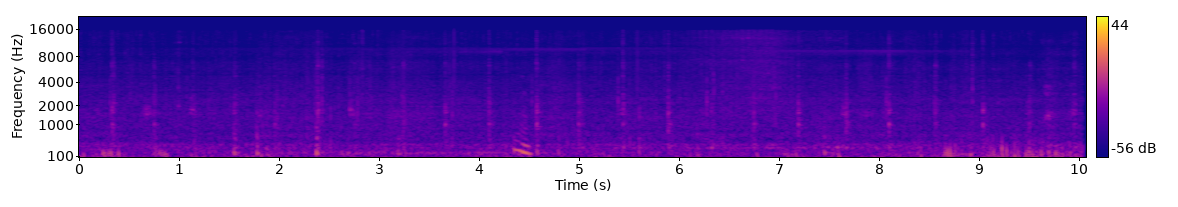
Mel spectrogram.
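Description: Adult three-wheeled bicycle rolling along a concrete path: a low rumble of tyres and wind on the microphone, with a light, regular ticking about three times a second. A short falling voice sound about halfway through is the loudest moment.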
